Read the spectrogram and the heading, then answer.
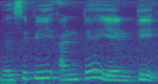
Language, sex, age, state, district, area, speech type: Telugu, male, 45-60, Andhra Pradesh, Visakhapatnam, rural, read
